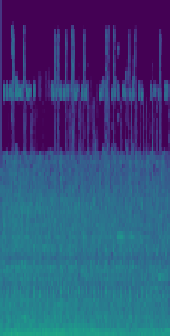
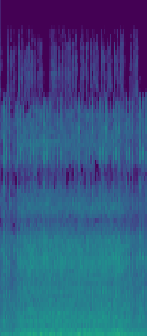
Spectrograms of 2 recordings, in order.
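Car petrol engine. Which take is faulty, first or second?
second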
